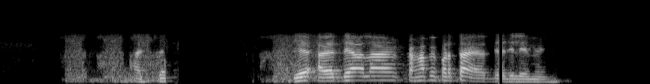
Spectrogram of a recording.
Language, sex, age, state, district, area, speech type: Hindi, male, 45-60, Uttar Pradesh, Ayodhya, rural, conversation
